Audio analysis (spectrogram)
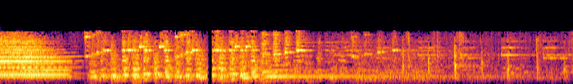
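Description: train rolling with horn

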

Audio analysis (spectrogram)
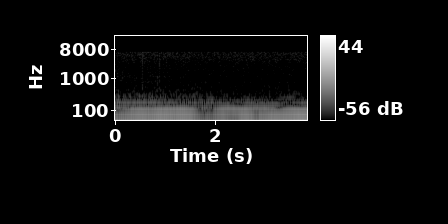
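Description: truck engine rumbling

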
